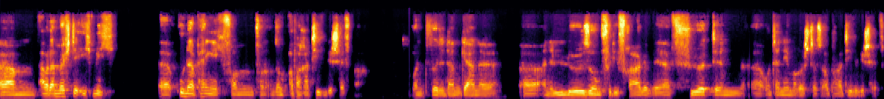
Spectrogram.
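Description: At a moderate pace, a man speaks in a dark, mellow, fairly low voice with fairly even intonation. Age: 60s. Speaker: business owner and managing director. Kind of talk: interview. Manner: hesitant, many fillers.

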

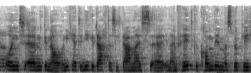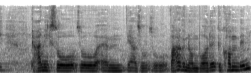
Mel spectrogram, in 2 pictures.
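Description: A woman at a fairly low pitch with ordinary pitch variation, fairly slow in pace, over noticeable background noise. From London, England. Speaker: leadership consultant. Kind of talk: interview. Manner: hesitant, many fillers.

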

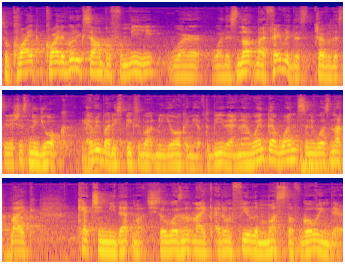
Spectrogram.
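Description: Noticeable background noise sits behind a man speaking very fast with a German accent. His pitch is medium and varies in an ordinary way. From Swabia, southern Germany. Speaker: hotel manager. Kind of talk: casual conversation. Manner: halting.

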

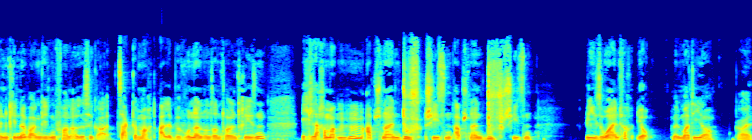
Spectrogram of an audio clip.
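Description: A woman speaks with a very deep, low pitch and an animated tone. Her pace is moderate, her pitch variation ordinary, and the background quiet. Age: 40s. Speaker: café owner. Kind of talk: casual chat.

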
